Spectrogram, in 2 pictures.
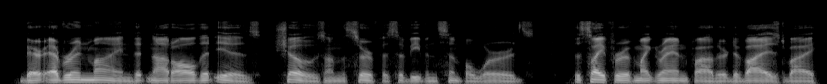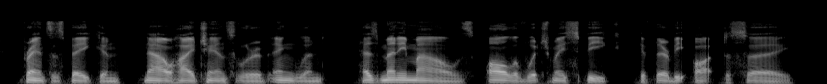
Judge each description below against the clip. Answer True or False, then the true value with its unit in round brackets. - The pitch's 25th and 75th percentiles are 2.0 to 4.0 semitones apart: True (3.5 semitones)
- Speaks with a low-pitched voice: True (85 Hz)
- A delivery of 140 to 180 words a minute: True (165 wpm)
